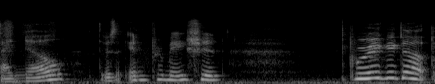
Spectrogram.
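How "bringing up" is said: words stretched through a real yawn. Real, not acted. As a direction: let a yawn take over the words. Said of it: "look, it's doing it again".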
